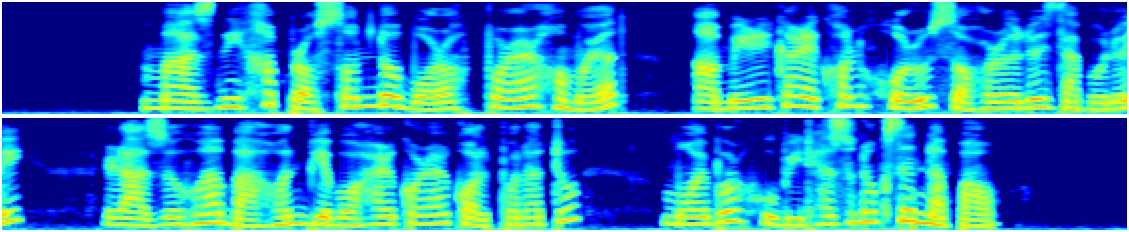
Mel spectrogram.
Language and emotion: Assamese, fearful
